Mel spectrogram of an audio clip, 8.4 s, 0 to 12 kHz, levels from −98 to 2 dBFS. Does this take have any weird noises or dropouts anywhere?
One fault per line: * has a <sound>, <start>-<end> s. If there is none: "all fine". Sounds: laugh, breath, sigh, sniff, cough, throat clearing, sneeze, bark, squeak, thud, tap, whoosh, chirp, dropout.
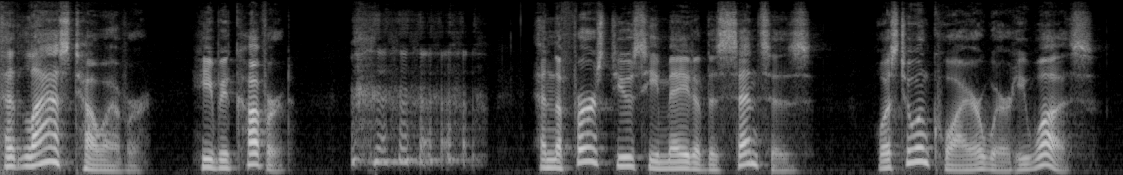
* has a laugh, 2.6-3.7 s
